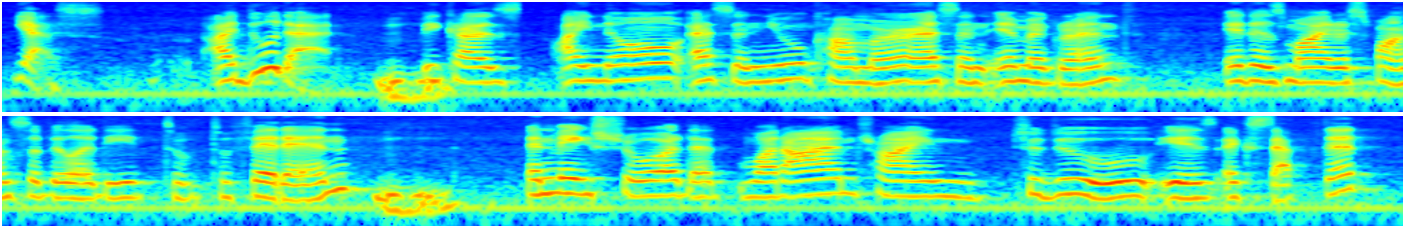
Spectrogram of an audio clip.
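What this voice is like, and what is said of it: Immigrant's non-native English accent. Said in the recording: “because of my accent ... As an immigrant, do I try to work on my accent”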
